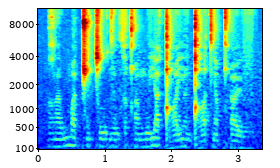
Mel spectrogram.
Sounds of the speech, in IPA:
ʁə̃w mɑɡǁə̃ǀu də̃wxʏqʰœ̃mu jaɡ͡ǃɑ jə̃ɡ͡ǃɑ tʲũqʰʏv

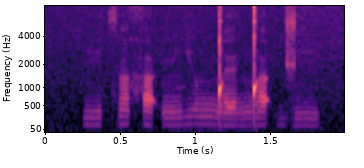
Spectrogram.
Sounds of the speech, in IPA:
i t͡sãhaʔĩʎiʊ̯ ŋ͡ǃɛŋ͡ǃaʔ d͡ʒi

